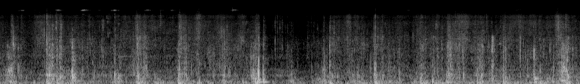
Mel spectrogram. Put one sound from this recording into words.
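A bicycle frame and chain rattle and clatter over bumps.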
